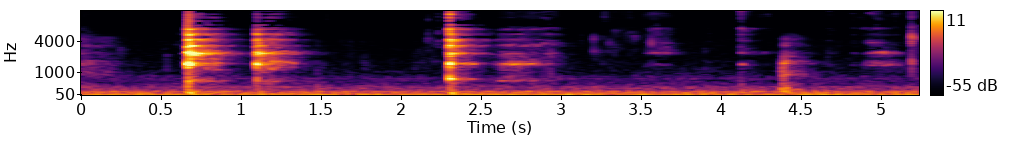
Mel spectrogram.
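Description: Metal fork clinking against a plate of food: a few sharp clinks in the first two and a half seconds, each ringing briefly, and a fainter tap near the end.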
